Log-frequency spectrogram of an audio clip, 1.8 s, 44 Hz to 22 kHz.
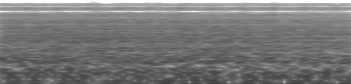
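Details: Mercedes-Benz C250 after turbo removal/rebuild for massive oil leak (earlier misfire, water in cylinders fixed): steady, even idle with no misses, knocks or surges over hissy background; cooling properly, no leak so far, healthy.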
